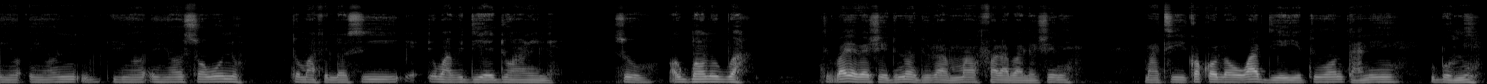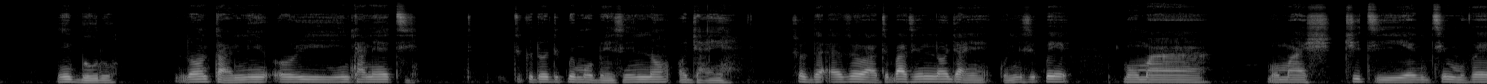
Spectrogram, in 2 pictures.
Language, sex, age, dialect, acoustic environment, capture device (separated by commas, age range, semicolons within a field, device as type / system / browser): Yoruba, male, 35-44, Nigeria - Lagos Yoruba, silence, mobile / Linux / Chrome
